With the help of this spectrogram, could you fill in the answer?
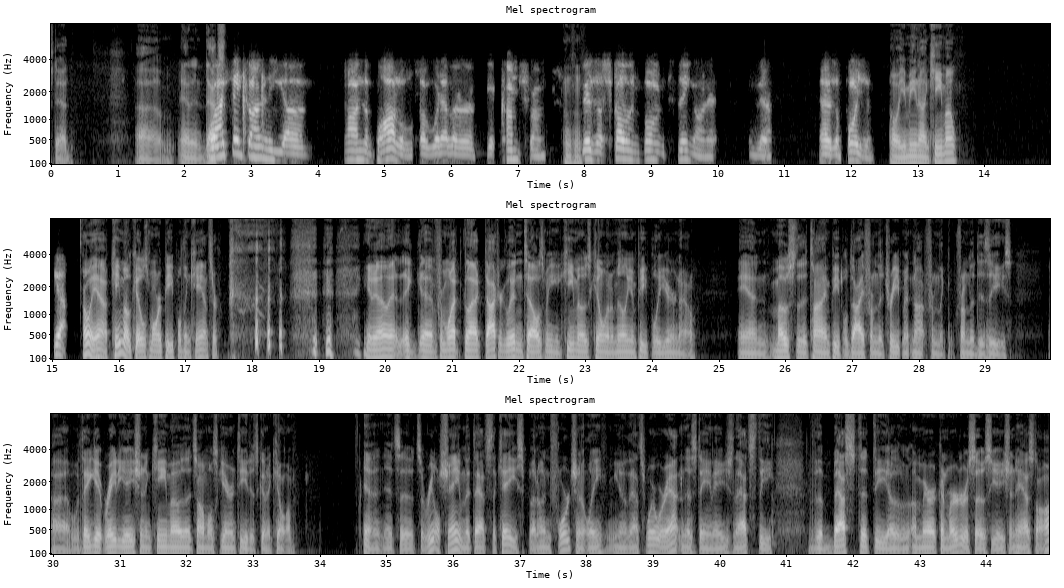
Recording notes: takes questions from the Jitsi room and phones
